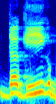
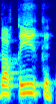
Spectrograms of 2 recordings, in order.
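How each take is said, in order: First: The word is said with a g sound. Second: The word is said with a deep q sound. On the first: This is how local people actually say it. "लेकिन बोलने के लिए लोग दगीग बोलते हैं" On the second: This is how the word is written. "लिखा जाता है दकीक, दकीक बड़ा काफ लिखा जाता है"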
